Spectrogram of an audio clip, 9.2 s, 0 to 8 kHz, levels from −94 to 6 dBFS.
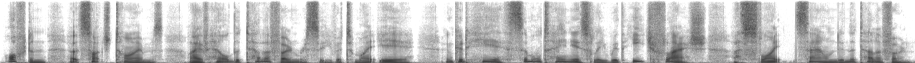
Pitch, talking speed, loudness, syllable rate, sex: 115 Hz, 170 wpm, -21 LUFS, 5.1 syllables/s, male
